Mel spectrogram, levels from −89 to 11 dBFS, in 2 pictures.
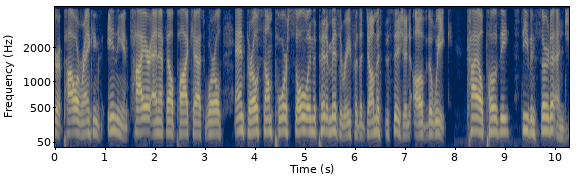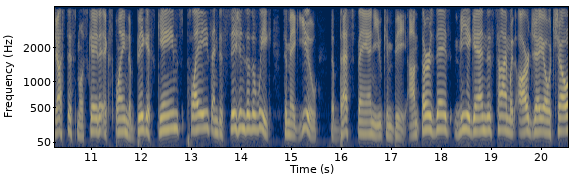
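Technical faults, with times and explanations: No faults found; the speech has nothing above 4 kHz, which fits a normal narrowband call path such as G.711 mu-law at 64 kbps.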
